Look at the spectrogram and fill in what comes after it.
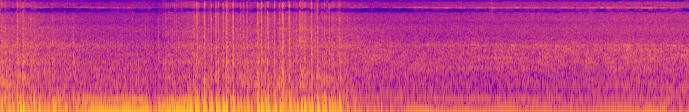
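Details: Jaguar XJ-S engine misfire: catches and settles to idle, but the idle rocks unevenly with an irregular stumble, like a cylinder misfiring.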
